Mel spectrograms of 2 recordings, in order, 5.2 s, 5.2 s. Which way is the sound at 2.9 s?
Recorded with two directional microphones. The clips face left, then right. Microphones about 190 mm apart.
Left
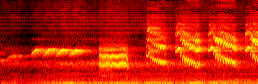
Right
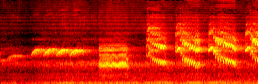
20° right (ahead or behind).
